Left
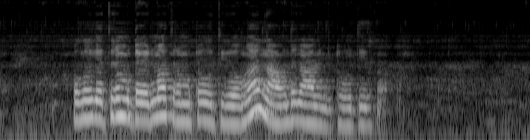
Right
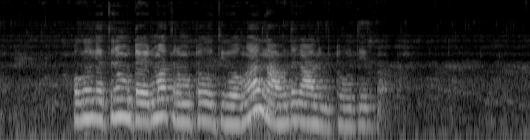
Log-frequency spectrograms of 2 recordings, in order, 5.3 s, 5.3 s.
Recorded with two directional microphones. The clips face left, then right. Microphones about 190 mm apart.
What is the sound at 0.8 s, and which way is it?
Speech, 40° left (ahead or behind).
